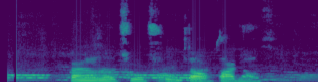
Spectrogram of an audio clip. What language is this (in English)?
Chinese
